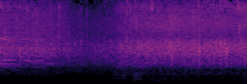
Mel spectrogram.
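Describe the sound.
An audience applauds to welcome a speaker to the stage, a dense and steady wash of clapping that holds through the whole stretch.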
